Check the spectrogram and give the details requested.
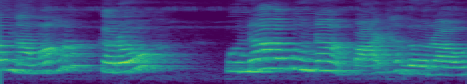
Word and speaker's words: नमः: नमस्कार करते तो नमः, नमः बोलते, गुरुवे नमः बोलते कि नहीं बोलते, तो नमः के पीछे पहला तो प्रातः, फिर नमः। उच्चारण ह के जैसा होता है पर बिंदी का उच्चारण भी ह जैसा होता है।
